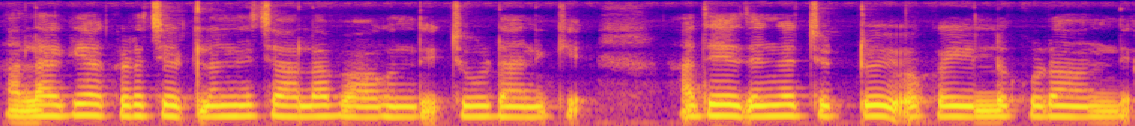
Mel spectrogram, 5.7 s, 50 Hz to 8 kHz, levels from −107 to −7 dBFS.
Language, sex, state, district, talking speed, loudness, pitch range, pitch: Telugu, female, Andhra Pradesh, Sri Satya Sai, 135 wpm, -13 LUFS, 200-215 Hz, 210 Hz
